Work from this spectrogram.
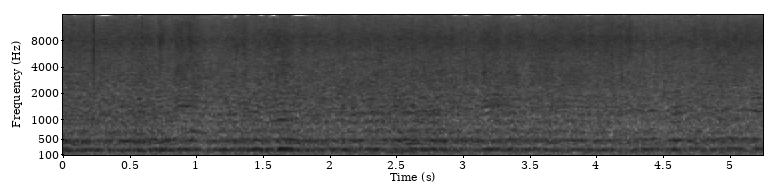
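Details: At a Top Bar Hive entrance, honeybees leaving for nectar and returning create a steady, rich low buzz, bands of harmonics holding level with a slight swell around the middle.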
